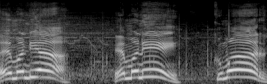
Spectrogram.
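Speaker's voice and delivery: shouting up high. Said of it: "ఎందుకు అరుస్తావ్?".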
